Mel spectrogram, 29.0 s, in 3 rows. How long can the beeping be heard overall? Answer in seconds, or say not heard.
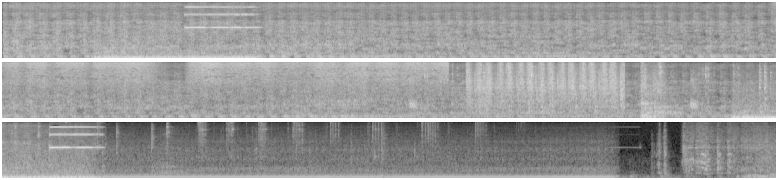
4 s.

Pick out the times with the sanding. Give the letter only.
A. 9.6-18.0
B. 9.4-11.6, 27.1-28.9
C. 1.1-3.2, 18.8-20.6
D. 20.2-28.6
A.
